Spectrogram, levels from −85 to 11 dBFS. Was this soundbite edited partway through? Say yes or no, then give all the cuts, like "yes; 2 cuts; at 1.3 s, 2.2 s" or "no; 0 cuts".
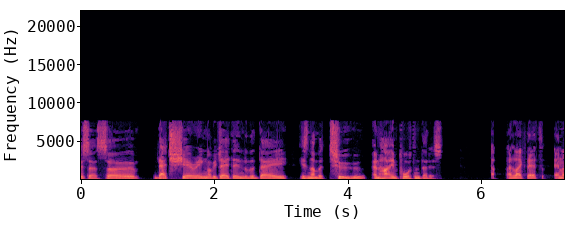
yes; 2 cuts; at 2.1 s, 3.2 s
